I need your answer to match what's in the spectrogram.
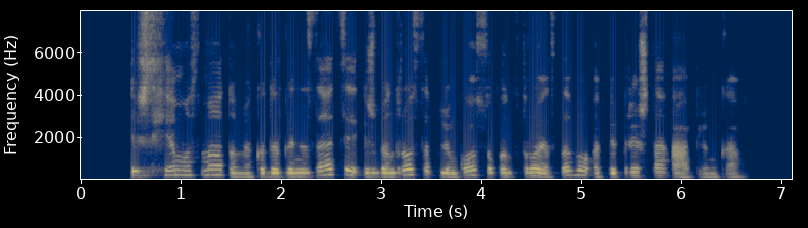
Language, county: Lithuanian, Marijampolė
